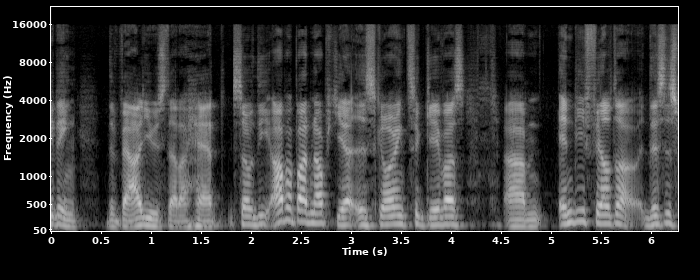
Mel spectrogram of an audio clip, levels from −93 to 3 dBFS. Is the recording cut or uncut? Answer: cut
